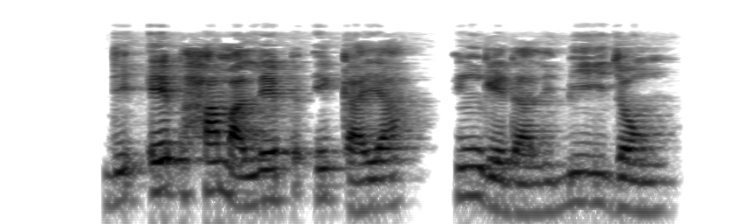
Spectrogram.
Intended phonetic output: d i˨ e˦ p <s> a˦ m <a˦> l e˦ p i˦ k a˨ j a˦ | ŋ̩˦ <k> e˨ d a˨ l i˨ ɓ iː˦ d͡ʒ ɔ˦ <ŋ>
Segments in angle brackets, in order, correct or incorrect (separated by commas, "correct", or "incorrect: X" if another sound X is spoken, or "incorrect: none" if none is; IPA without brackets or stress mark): incorrect: h, incorrect: a˨, incorrect: ɡ, correct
